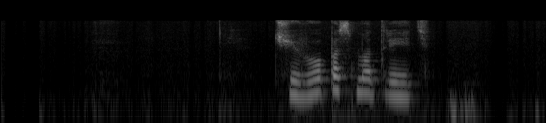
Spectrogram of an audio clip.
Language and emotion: Russian, neutral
